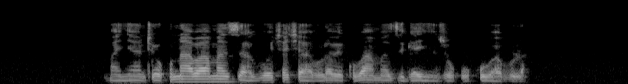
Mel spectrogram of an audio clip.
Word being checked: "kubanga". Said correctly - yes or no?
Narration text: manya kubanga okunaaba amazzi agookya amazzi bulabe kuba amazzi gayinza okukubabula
no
